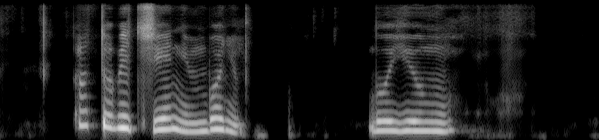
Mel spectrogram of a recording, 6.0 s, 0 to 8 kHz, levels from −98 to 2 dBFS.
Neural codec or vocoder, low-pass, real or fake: codec, 24 kHz, 1.2 kbps, DualCodec; 7.2 kHz; fake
